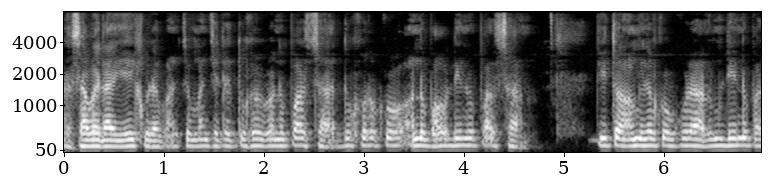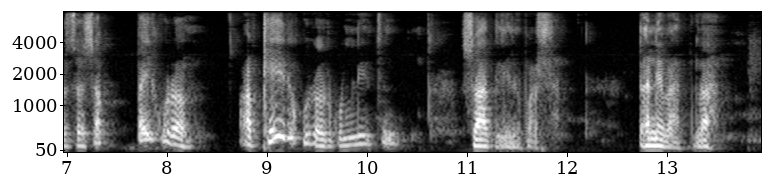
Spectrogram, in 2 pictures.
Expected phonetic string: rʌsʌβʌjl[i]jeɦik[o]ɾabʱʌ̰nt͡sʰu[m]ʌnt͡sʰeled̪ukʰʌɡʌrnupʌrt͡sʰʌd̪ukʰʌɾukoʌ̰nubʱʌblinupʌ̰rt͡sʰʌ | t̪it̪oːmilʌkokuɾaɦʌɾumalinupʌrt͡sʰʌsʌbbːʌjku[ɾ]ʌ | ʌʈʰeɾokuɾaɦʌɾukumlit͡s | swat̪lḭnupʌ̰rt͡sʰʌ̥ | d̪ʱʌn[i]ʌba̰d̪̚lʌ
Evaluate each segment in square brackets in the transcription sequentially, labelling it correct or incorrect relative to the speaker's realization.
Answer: incorrect: a, incorrect: u, correct, correct, incorrect: j

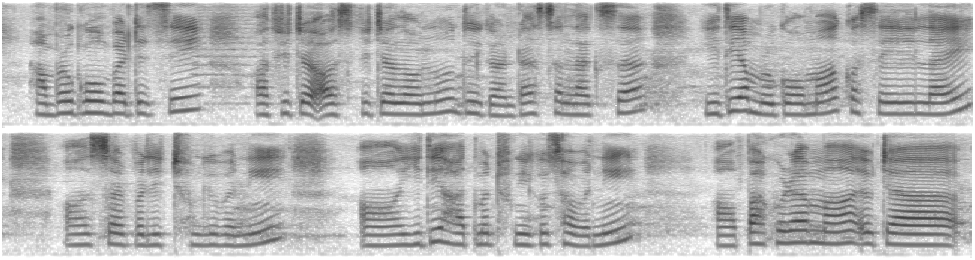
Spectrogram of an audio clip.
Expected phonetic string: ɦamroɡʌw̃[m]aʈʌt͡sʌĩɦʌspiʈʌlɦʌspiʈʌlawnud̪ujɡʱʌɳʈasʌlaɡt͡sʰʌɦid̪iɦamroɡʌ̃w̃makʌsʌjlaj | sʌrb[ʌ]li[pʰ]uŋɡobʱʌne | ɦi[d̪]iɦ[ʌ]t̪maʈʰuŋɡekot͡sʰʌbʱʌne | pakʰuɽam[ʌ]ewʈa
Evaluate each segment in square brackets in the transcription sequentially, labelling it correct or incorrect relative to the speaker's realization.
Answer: incorrect: b, correct, incorrect: ʈʰ, correct, incorrect: a, incorrect: a

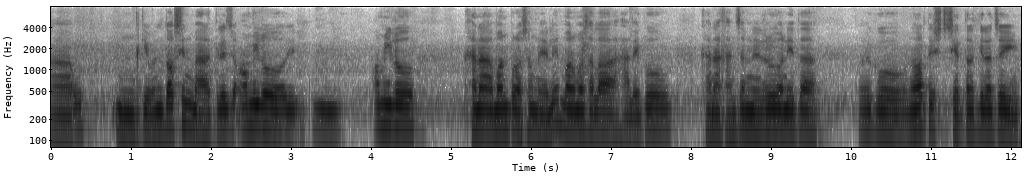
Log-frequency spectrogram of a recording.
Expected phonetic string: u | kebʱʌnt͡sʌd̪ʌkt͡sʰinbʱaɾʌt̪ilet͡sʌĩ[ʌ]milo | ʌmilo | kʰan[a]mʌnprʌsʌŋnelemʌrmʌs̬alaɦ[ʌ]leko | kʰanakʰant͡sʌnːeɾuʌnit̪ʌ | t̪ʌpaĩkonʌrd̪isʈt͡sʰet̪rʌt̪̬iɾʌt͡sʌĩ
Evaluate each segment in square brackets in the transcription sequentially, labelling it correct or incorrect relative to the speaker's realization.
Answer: correct, correct, incorrect: a

